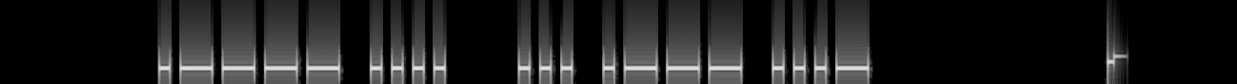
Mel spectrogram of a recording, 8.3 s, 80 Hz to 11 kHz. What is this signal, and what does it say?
Morse code, heard as a keyed tone, about 17 wpm, 700 Hz. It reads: 1H SJV
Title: Winter Field Day Exchanges 17wpm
